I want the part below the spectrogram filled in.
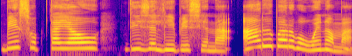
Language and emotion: Bodo, surprised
